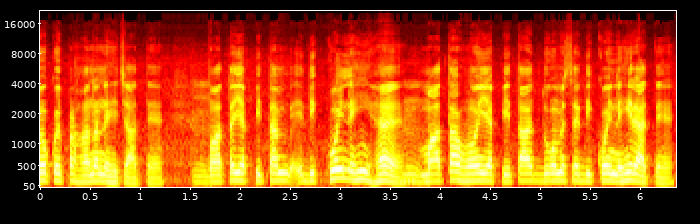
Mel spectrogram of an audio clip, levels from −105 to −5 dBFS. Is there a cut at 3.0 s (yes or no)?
no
